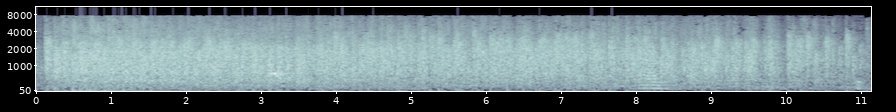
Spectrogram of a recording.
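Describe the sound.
Sustained applause from an audience welcoming a speaker to a lecture on Zionism, dense, even clapping that stays loud and steady for about eleven seconds with no voices standing out.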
